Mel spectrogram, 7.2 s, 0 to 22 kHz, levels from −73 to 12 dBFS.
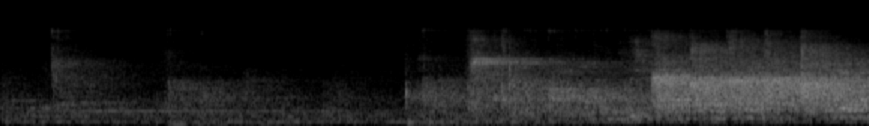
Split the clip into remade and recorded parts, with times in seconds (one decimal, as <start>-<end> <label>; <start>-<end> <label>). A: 0.0-7.2 recorded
